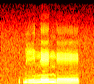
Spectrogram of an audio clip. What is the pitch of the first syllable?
low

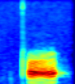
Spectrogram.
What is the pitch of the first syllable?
low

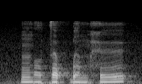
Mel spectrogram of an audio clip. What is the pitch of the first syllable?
low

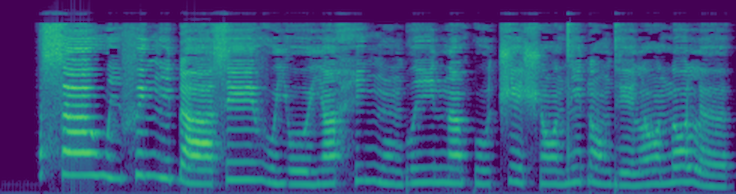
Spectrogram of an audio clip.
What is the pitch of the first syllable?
high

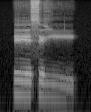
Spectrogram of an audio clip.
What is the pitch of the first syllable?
low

